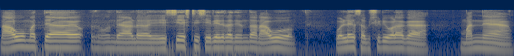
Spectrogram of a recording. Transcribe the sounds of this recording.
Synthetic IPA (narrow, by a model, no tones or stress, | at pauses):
naːʋumɐt̪ːeond̪uaɭuesiesʈiseːɾjɐd̪iɾɐːd̪ɾind̪ɐnaːʋu | ɔɭːeːsɐbsiɽiɔɭaːɡɐ | mɐnːjɐ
